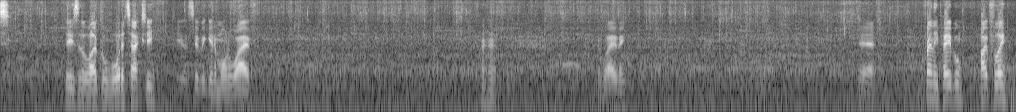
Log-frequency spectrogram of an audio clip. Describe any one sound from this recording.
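Water washes against a moving boat's hull.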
